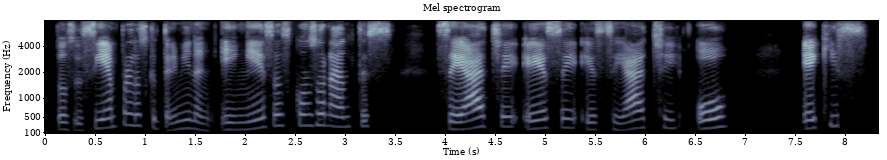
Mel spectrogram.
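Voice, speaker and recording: A woman teaching English grammar in an online class, speaking slowly and carefully, spelling out letters and repeating examples. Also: a little high, sharp tone, dry recording. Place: online meeting recording.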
